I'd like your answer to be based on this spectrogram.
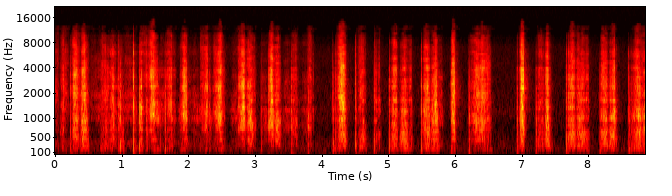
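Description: A hollow, thin kraft paperboard package labelled as reusable food pouches is scratched and rubbed across its printed surface with short fingernails and fingertips. About thirty short, dry, raspy strokes follow one another in a quick, uneven rhythm, each a brief bright scratching burst with almost no low end and no ring after it.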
